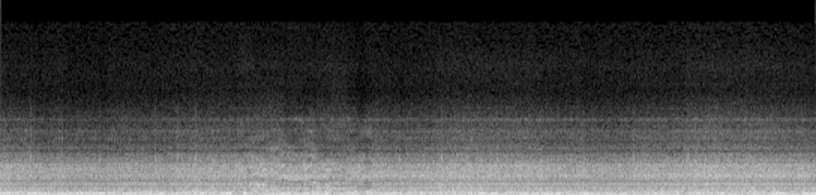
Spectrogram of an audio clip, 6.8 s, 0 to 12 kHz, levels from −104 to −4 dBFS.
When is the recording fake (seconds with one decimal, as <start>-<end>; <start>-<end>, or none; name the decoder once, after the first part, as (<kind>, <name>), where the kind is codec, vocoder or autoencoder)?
2.0-3.1 (codec, SNAC)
